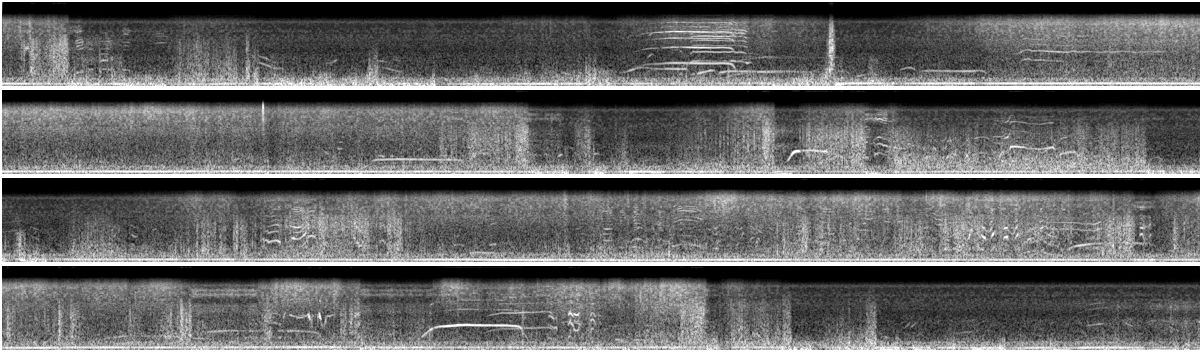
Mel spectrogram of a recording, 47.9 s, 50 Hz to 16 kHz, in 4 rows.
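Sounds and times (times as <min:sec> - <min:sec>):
churning water: 0:00.0 - 0:47.9
motorboat engine droning: 0:00.0 - 0:47.9
wind: 0:00.0 - 0:47.9.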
